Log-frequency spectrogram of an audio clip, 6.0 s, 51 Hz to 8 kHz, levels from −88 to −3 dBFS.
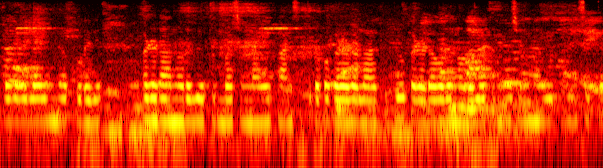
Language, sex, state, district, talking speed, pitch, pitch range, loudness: Kannada, female, Karnataka, Chamarajanagar, 70 wpm, 200 Hz, 195-205 Hz, -29 LUFS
